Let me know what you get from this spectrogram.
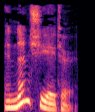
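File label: "enunciator", English, British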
